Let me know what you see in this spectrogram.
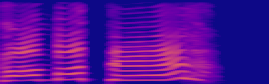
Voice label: "ganbatte", girl; voice

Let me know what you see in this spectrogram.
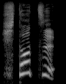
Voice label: "hitotsu", info girl voice

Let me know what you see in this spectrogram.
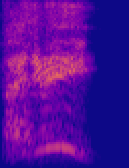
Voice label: mens hajimei, anime

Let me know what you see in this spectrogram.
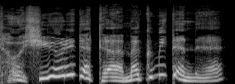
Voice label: necromancer old woman win, voice

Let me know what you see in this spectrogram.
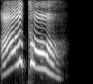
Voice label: "out", info girl voice

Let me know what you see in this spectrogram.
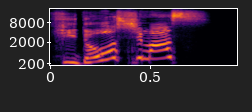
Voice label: "kidoushimasu", girl; voice

